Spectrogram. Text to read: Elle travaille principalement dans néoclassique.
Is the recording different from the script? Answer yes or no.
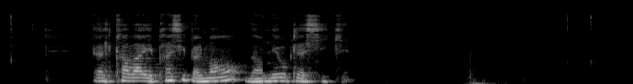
no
